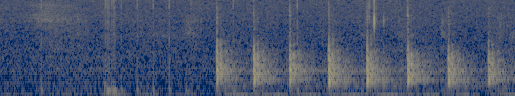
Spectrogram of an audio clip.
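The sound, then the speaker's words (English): A child's quick, steady series of about eight knocks on a door, evenly spaced, following a second of quiet room noise with no one speaking. “It's like you trying to take a bath and the child knocks at the door.”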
